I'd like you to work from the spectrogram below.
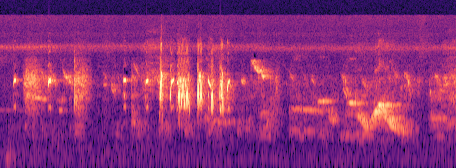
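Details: Javan grey-throated white-eye song, used to lure wild birds and train caged birds: a varied run of sharp chirps and buzzy notes, a dense twittering burst in the middle, then slurred descending whistles.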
